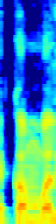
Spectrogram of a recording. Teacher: यहाँ पे आपको आधा माँ पढ़ना है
